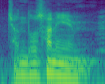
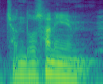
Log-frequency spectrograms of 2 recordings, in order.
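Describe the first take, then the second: First: It sounds stiff and distant. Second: It sounds stiff and distant.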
